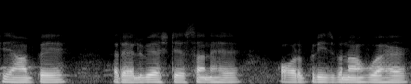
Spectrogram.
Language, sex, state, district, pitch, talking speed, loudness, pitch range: Hindi, male, Jharkhand, Deoghar, 105 Hz, 145 wpm, -16 LUFS, 105-110 Hz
